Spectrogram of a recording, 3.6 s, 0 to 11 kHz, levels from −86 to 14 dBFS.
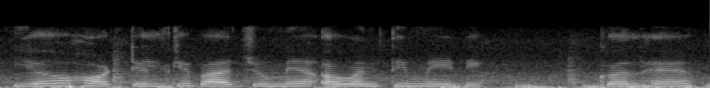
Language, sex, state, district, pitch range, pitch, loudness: Hindi, female, Maharashtra, Gondia, 270-280 Hz, 275 Hz, -17 LUFS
